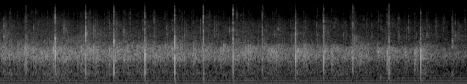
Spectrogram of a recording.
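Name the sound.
audience applauding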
